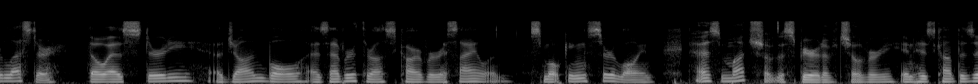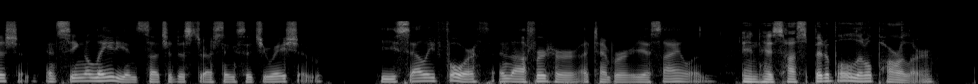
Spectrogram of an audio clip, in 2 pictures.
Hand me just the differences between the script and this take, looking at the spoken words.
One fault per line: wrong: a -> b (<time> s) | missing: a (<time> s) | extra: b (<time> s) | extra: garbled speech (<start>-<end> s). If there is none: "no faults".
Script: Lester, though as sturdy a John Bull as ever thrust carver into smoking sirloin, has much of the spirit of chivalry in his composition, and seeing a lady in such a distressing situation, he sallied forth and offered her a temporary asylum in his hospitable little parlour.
wrong: into -> asylum (4.4 s)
